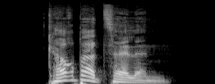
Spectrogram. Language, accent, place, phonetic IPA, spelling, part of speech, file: German, Germany, Berlin, [ˈkœʁpɐˌt͡sɛlən], Körperzellen, noun, De-Körperzellen.ogg
- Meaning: plural of Körperzelle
